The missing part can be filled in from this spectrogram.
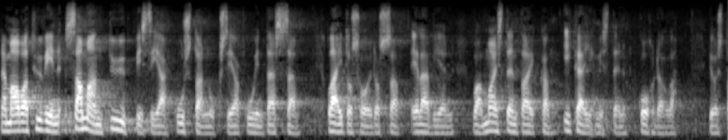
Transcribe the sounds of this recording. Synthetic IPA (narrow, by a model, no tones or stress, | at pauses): næmæoʋɑt̪hyʋinsɑmɑnt̪yːpːisiækust̪ɑnːuksiɑkuint̪æsːæ | lɑit̪oshoidosːɑelæʋien | ʋɑmːɑist̪ent̪ɑikːɑikæihmist̪enkohdɑlːɑ | joist̪ɑ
